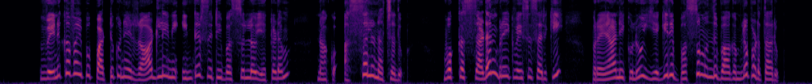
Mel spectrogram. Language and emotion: Telugu, disgusted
